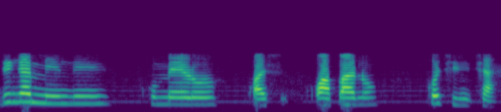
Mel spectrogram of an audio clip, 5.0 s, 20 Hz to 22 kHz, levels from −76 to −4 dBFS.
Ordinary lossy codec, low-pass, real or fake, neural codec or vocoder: none; 3.6 kHz; real; none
